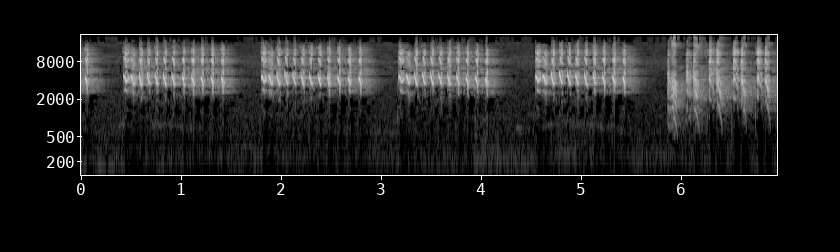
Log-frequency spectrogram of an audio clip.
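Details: Long-tailed shrike of the Javan type singing energetically, four quick bursts of bright, evenly spaced high chirps, then a busier, varied phrase of sweeping notes.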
